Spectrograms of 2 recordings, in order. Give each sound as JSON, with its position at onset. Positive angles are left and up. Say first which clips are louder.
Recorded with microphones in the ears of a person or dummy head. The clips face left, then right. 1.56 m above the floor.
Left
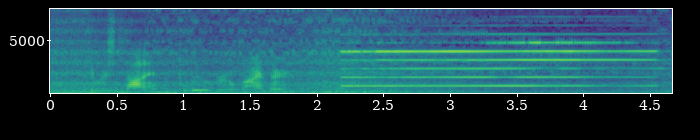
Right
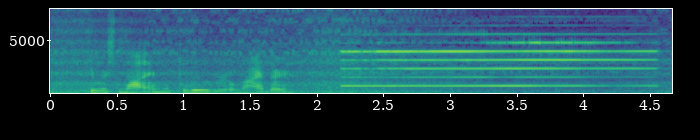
{"t": 0.3, "sound": "a woman speaking", "louder": "right 6 dB", "side_deg": -25, "distance_m": 0.6}
{"t": 2.2, "sound": "a violin", "louder": "right 3 dB", "side_deg": -15, "distance_m": 1.4}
